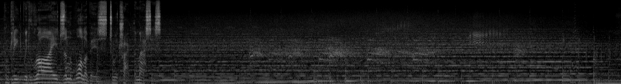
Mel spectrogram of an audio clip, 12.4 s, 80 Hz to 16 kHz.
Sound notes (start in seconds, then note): 4.2 pensive music; 6.2 crows cawing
